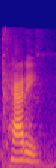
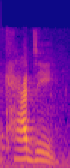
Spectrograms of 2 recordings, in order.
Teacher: younger British speakers the tea and caddy is not catchy it it's a tap right short D that cannot be lengthened caddy and by the way many Brits have trouble with that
